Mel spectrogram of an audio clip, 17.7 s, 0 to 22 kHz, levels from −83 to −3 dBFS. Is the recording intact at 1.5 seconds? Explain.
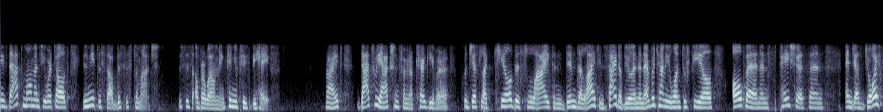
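No. At 1.5 seconds the speech carries Opus voice compression, present across the whole clip. The encoder has fallen back to narrowband SILK linear-prediction coding, cutting everything above about 4.2 kHz and quantising the excitation coarsely, which fits a bitrate near 8 kbps. The result is muffled, hoarse and slightly robotic speech. A plain low-pass filter would only dull the sound, but here the rough, buzzy grain of the excitation gives the codec away.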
